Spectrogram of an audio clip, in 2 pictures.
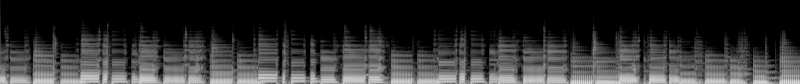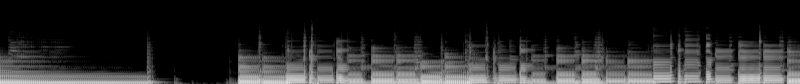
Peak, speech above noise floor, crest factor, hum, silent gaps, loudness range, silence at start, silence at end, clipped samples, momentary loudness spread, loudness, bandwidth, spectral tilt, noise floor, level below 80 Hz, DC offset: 0 dBFS; 42 dB; 14 dB; 50 Hz at -30 dBFS; none; 2 LU; 0 s; 0 s; under 0.1%; 5 LU; -17 LUFS; 4.7 kHz; -11.5 dB/octave; -56 dBFS; -22 dBFS; under 0.1%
